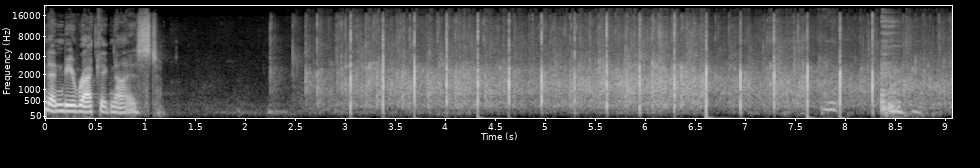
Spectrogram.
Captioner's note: applause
